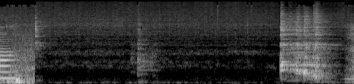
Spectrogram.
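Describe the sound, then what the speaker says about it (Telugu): Gongura leaves frying in a pan and being stirred, with a faint sizzle under scraping stir strokes at the start, middle and end, close by and without talk. "చక్కగా వేగిపోయింది గోంగూర"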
